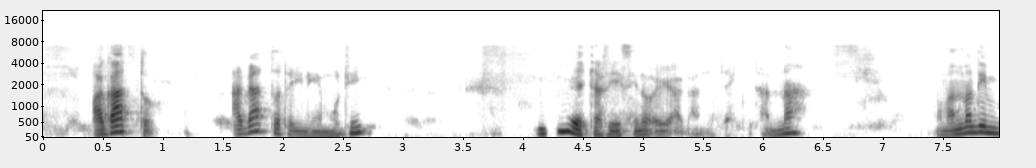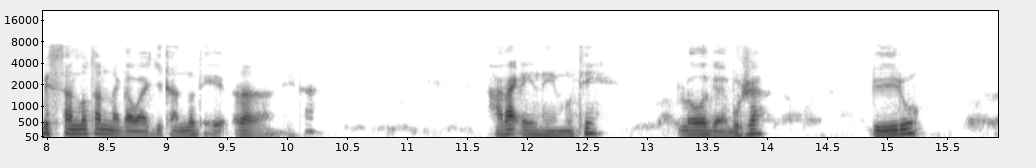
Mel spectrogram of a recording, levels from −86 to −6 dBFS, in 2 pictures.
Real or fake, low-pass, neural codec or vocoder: fake; 7.2 kHz; codec, 16 kHz, 2 kbps, X-Codec, HuBERT features, trained on LibriSpeech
